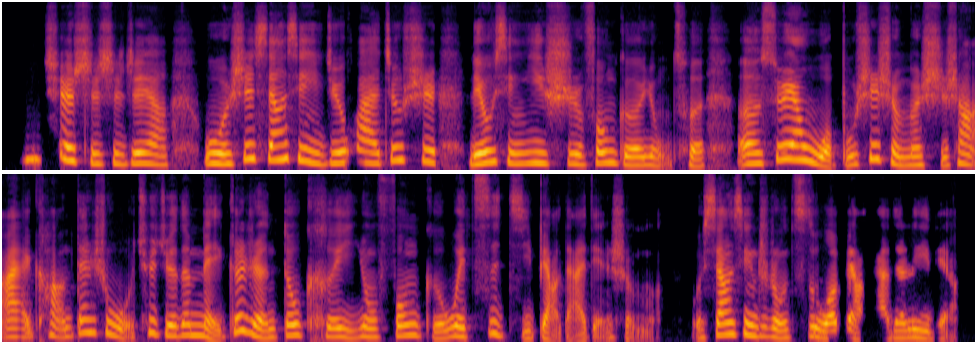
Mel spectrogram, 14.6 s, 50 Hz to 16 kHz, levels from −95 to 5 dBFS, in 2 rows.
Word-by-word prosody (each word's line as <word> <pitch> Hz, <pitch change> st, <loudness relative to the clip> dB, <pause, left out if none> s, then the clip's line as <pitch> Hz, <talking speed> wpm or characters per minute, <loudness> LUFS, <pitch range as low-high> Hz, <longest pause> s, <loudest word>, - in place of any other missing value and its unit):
嗯， 300 Hz, +1 st, -3 dB
确 290 Hz, -1 st, +4 dB
实 245 Hz, -5 st, -2 dB
是 210 Hz, 0 st, -4 dB
这 220 Hz, +2 st, +3 dB
样， 200 Hz, -4 st, -1 dB, 0.3 s
我 215 Hz, -1 st, +5 dB
是 310 Hz, +10 st, +1 dB
相 305 Hz, -1 st, +3 dB
信 290 Hz, -5 st, +1 dB
一 220 Hz, -, -2 dB
句 225 Hz, +3 st, +2 dB
话， 235 Hz, -2 st, 0 dB
就 280 Hz, +7 st, -1 dB
是： 255 Hz, -4 st, -1 dB, 0.2 s
“流 215 Hz, +4 st, +7 dB
行 225 Hz, -4 st, -1 dB
易 230 Hz, 0 st, +1 dB
逝、 210 Hz, -1 st, -1 dB
风 230 Hz, +4 st, 0 dB
格 180 Hz, -4 st, +2 dB
永 180 Hz, 0 st, -3 dB
存。” 155 Hz, -, -3 dB, 0.2 s
呃， 215 Hz, +1 st, +3 dB
虽 295 Hz, +8 st, +1 dB
然 300 Hz, -1 st, +7 dB
我 240 Hz, -9 st, +4 dB
不 185 Hz, -, -4 dB
是 315 Hz, +9 st, 0 dB
什 245 Hz, -10 st, 0 dB
么 180 Hz, +1 st, -1 dB
时 175 Hz, -2 st, -4 dB
尚 205 Hz, +3 st, -1 dB
icon， 185 Hz, 0 st, -2 dB
但 275 Hz, +1 st, -1 dB
是 270 Hz, -, -7 dB
我 195 Hz, -6 st, -2 dB
却 275 Hz, -1 st, -4 dB
觉 220 Hz, -3 st, +2 dB
得 225 Hz, +1 st, -1 dB
每 220 Hz, -1 st, -1 dB
个 310 Hz, +2 st, 0 dB
人 180 Hz, -, +2 dB
都 220 Hz, +5 st, +2 dB
可 195 Hz, -4 st, -4 dB
以 180 Hz, -3 st, -1 dB
用 185 Hz, 0 st, -1 dB
风 215 Hz, +5 st, -1 dB
格 150 Hz, -7 st, -4 dB
为 195 Hz, +4 st, +2 dB
自 250 Hz, +7 st, -6 dB
己 155 Hz, -6 st, -10 dB
表 -, -, -2 dB
达 -, -, -6 dB
点 -, -, -11 dB
什 -, -, -11 dB
么， -, -, -20 dB, 0.2 s
我 -, -, -9 dB
相 230 Hz, +9 st, +3 dB
信 235 Hz, -3 st, +1 dB
这 200 Hz, -, -6 dB
种 170 Hz, -3 st, +1 dB
自 200 Hz, +4 st, -5 dB
我 165 Hz, -3 st, +4 dB
表 -, -, -1 dB
达 135 Hz, -, -5 dB
的 160 Hz, 0 st, -1 dB
力 165 Hz, -1 st, -1 dB
量。 140 Hz, -, -10 dB
215 Hz, 295 characters per minute, -20 LUFS, 185-245 Hz, 0.3 s, 流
